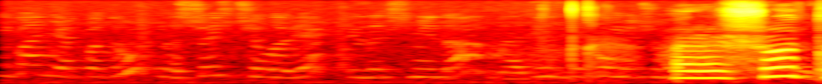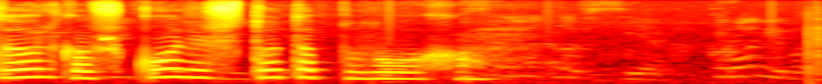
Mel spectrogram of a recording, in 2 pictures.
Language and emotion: Russian, sad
